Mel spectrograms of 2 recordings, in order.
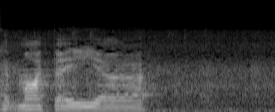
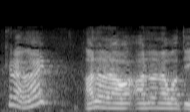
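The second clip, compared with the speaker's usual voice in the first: loud, high-pitched Australian g'day; mock-broad Australian accent; Aussie greeting; 7 semitones higher, 11 dB louder, faster than usual. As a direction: belt out a hammed-up Aussie hello. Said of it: "say that with an accent".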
